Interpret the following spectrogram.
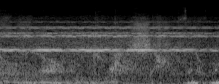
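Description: Recreated sound effect of a Time Lord fob watch: a steady high ringing tone with faint, breathy swells rising and falling beneath it.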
